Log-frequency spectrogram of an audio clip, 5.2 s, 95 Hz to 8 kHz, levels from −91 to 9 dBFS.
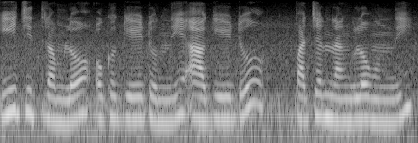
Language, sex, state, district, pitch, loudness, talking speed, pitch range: Telugu, female, Telangana, Mahabubabad, 200 Hz, -16 LUFS, 115 wpm, 195-225 Hz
